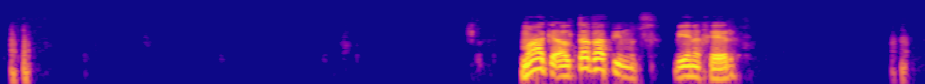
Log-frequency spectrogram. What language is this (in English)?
Burushaski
